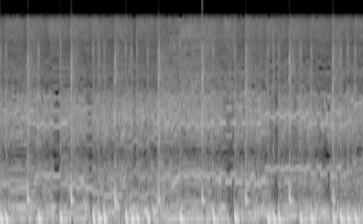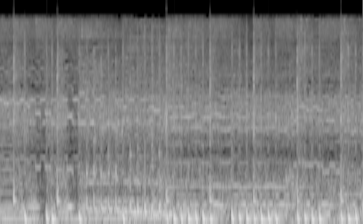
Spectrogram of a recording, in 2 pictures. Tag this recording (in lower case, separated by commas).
plucked string instrument, music, guitar, musical instrument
